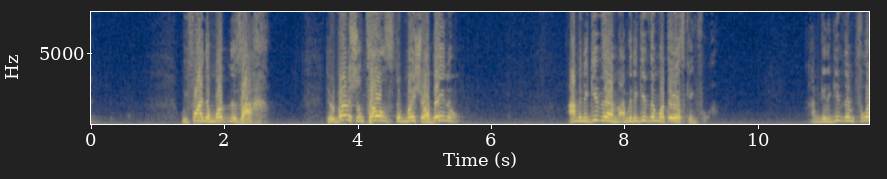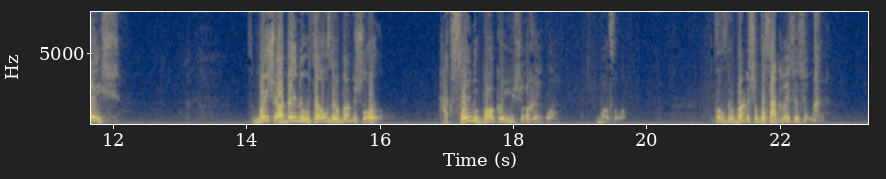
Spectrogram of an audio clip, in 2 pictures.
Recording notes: Shiur recorded in Yeshivas Ohr Reuven, Monsey NY.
